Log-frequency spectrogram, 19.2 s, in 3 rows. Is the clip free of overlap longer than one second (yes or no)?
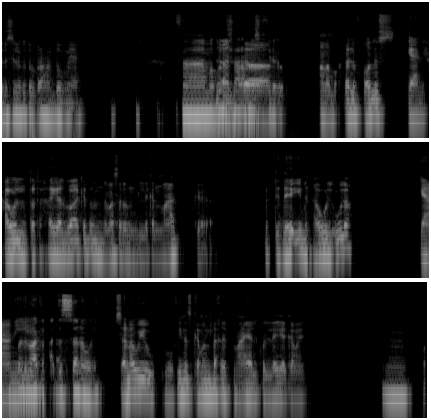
yes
